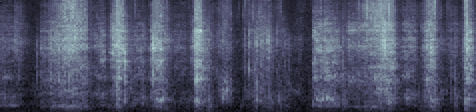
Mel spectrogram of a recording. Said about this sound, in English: I'm taking the bark off of the handle on what you call a spoke shave.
